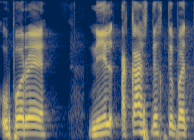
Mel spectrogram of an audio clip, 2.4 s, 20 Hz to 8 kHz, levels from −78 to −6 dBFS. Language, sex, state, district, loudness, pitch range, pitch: Bengali, male, Assam, Hailakandi, -16 LUFS, 160-175 Hz, 165 Hz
